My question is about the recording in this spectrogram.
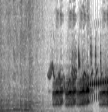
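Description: The last notes of the music fade out, then about a second in a cartoon frog croaking sound effect begins: a high, rapidly pulsing croak.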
